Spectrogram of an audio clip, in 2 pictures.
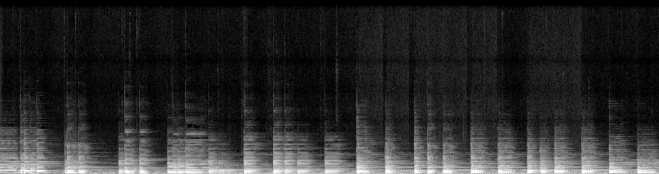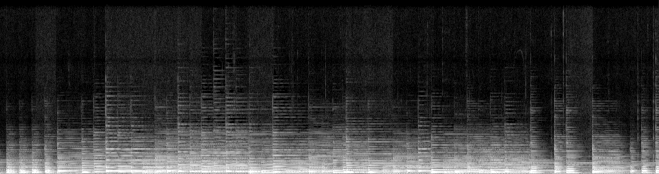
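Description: Upright piano played by hand: a run of struck notes and chords, separate notes at first, turning denser and more sustained about halfway through.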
